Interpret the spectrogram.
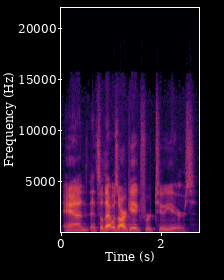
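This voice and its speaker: A man in his sixties spins loose, rambling stories in a casual interview, with a voice of ordinary pitch. He grew up between the US and Mexico, laughs easily and often circles back to restart his sentences. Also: a little slow, slight background noise. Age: 60s. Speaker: musician interviewee. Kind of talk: casual oral-history storytelling.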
